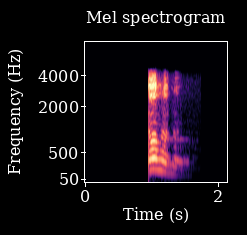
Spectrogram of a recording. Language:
Santali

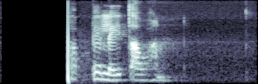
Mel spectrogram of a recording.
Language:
Icelandic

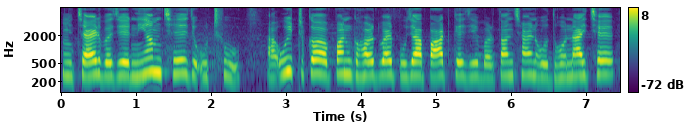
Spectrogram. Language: Maithili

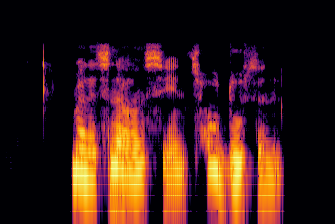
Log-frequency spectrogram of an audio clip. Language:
Kabyle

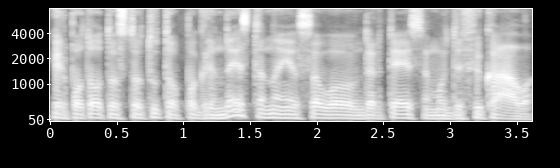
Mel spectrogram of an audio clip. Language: Lithuanian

